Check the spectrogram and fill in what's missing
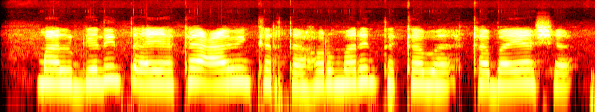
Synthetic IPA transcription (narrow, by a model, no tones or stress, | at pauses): maːlɡɐlɪnt̪ʰɐːjaːkʰaʕɑːwɪŋkʰɐrt̪ʰaːɦɔrmɐɾɪnt̪ʰɐkʰɐbɐjaːʃɐ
